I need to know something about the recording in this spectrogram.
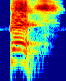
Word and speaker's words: patch: Then patch. T is followed by CH. So T is silent here.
